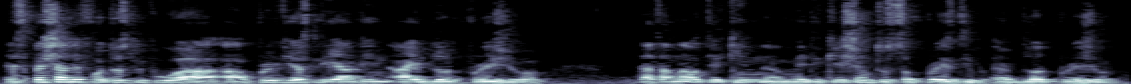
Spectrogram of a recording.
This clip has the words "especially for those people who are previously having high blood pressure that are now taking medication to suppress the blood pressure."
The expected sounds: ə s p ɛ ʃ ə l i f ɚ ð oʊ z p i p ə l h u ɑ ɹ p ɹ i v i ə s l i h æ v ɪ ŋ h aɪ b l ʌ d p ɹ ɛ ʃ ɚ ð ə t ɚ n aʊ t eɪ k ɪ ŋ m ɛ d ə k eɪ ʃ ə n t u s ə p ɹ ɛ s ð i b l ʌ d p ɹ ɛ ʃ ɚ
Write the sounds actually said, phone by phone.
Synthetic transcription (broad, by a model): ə s p ɛ ʃ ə l i f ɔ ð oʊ s p i p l h u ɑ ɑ p ɹ i v i ə s l i h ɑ v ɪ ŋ aɪ b l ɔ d p ɹ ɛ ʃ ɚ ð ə t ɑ n aʊ t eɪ k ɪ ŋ m ɛ d ə k eɪ ʃ ə n t u s ə p ɹ ɛ s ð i b l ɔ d p ɹ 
